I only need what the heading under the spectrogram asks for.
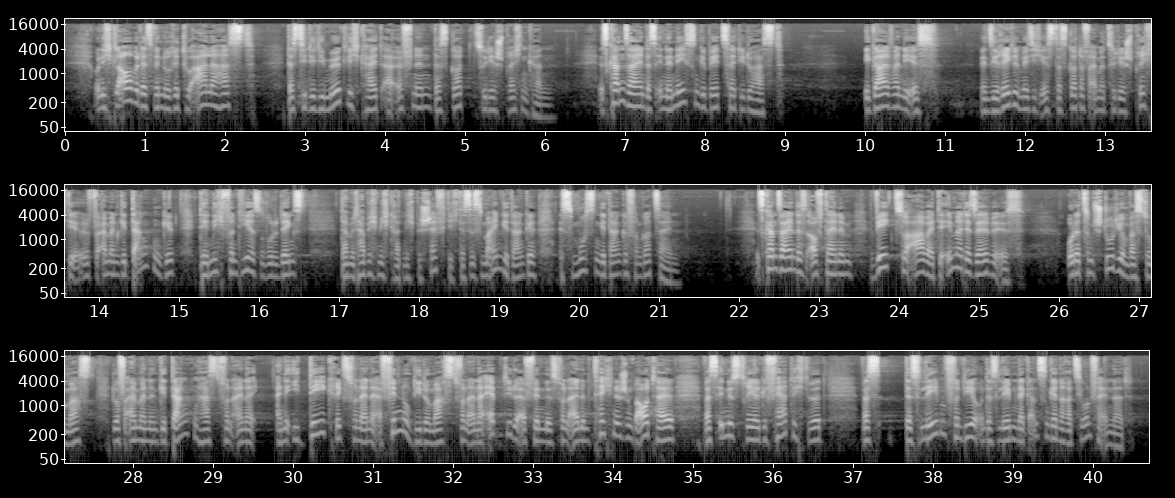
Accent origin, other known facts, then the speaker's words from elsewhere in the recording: eastern Germany, Germany; Also ich bin im Osten groß geworden und wir haben dann Badeofen angeheizt.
